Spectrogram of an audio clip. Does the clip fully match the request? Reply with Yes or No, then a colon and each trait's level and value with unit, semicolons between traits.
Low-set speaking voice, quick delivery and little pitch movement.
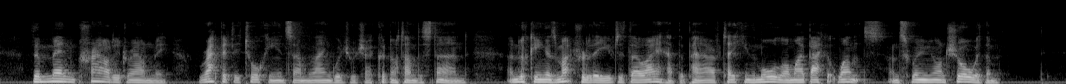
No: low, 100 Hz; fast, 230 wpm; average, 3.3 semitones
